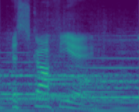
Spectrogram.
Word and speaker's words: Escoffier: That's where we'll find Escafier anyway. Essafier. Yeah, the R is silent. I keep forgetting that this is all French.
